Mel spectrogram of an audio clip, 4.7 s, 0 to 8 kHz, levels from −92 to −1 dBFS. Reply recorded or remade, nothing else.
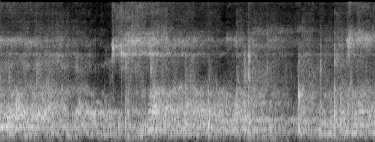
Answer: remade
